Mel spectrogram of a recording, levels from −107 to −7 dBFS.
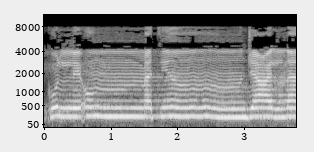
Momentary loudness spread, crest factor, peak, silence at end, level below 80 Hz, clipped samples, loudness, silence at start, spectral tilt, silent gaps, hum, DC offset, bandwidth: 4 LU; 16 dB; -2 dBFS; 0 s; -62 dBFS; under 0.1%; -18 LUFS; 0.05 s; -4.5 dB/octave; none; none; under 0.1%; 8.4 kHz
